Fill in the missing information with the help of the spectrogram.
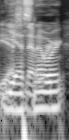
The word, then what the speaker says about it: YES Network: No, it might be like, it might stand for something, but they pronounce it the YES Network.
